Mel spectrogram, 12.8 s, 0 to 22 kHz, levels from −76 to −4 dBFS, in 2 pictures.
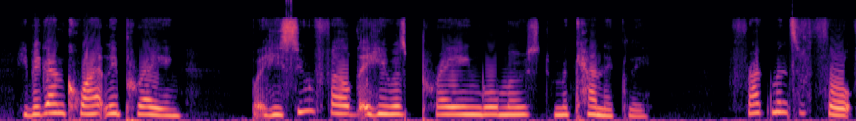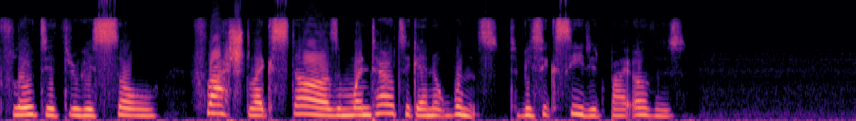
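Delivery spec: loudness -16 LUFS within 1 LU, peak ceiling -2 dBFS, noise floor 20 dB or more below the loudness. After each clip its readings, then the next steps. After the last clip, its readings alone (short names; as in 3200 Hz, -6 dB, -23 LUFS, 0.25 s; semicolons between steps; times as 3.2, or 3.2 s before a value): clipped 1.0%; flat tops at -13.5 dBFS; loudness -22.5 LUFS; peak -13.5 dBFS; loudness target -16.0 LUFS
-> clip repair -13.5 dBFS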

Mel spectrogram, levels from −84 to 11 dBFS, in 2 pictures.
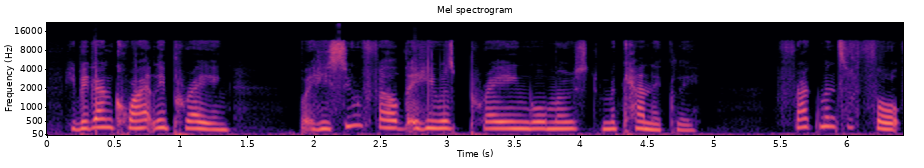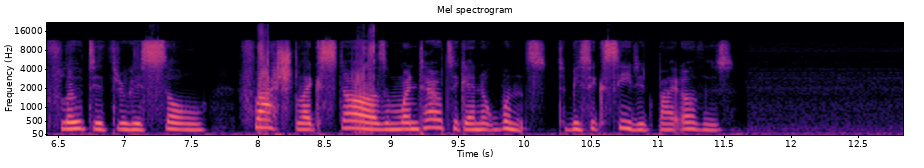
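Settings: clipped 0.0%; loudness -22.0 LUFS; peak -4.5 dBFS; loudness target -16.0 LUFS
-> gain +6 dB; limiter -2 dBFS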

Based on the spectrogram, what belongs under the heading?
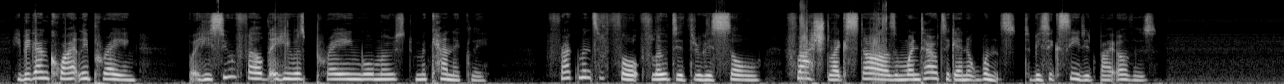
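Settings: loudness -16.5 LUFS; peak -2.0 dBFS; noise floor -47 dBFS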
